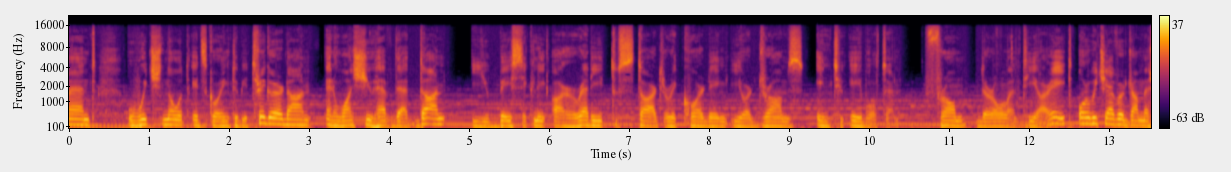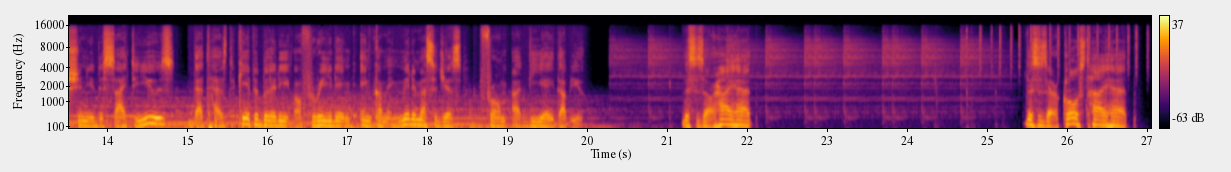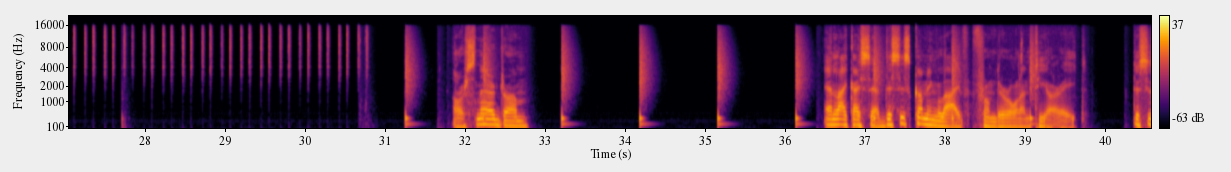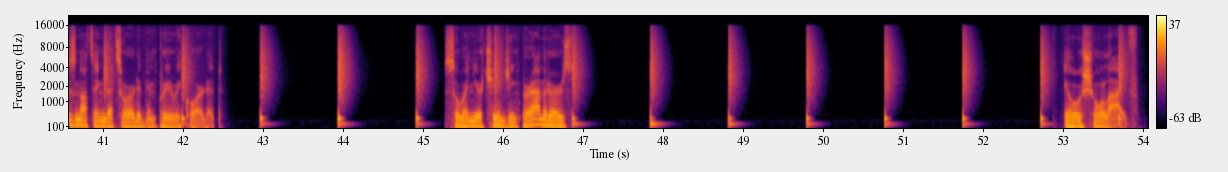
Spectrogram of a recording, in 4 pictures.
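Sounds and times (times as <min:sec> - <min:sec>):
drum machine hi-hat: 0:20.3 - 0:31.5, 0:33.2 - 0:33.4, 0:34.2 - 0:34.4, 0:35.2 - 0:35.4, 0:36.2 - 0:36.4, 0:37.0 - 0:38.2, 0:39.0 - 0:39.3, 0:41.0 - 0:41.3, 0:43.0 - 0:43.2, 0:44.0 - 0:44.2, 0:45.0 - 0:46.1, 0:46.9 - 0:47.1, 0:47.9 - 0:48.1, 0:48.8 - 0:49.0, 0:49.8 - 0:50.0, 0:50.8 - 0:51.0, 0:51.8 - 0:52.0, 0:52.8 - 0:53.0, 0:53.7 - 0:54.0.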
